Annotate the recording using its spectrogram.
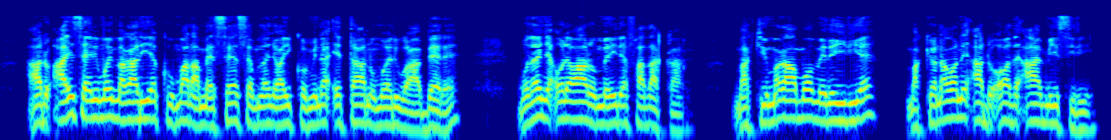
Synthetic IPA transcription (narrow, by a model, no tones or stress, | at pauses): a̰ndoʔaisɾaɛɾimoimaɣaɾiɛkuːmaɾamɛsɛsɛmoðɛɲawaikominaʔetanomwɛɾiwabɛɾɛ | moðɛɲaʔoɾeawaɾomɛiɾɛfaðaka | makiumaɣamɔmeɾeiɾiɛ | makeɔnaɣɔneʔandoʔɔðɛʔamisiɾi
